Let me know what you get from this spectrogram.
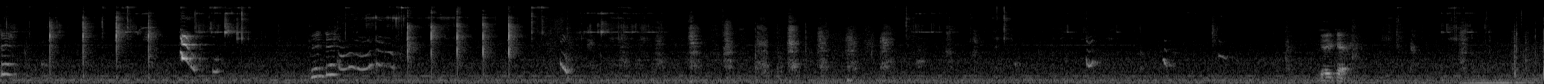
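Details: Poodle in a small room, thrilled to be going out. It lets out a burst of sharp yips, a couple of rising squeaks and a brief whine. After that it falls quieter, with a final squeal near the end and faint room noise.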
